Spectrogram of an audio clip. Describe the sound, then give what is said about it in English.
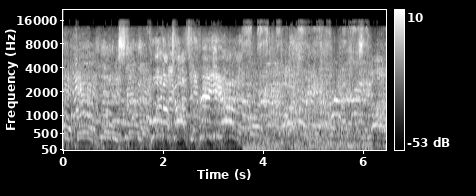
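Protesters in the street during President Trump's inauguration in January shout and yell continuously as police push them back so firefighters can reach flames. Many voices overlap in a loud, chaotic roar of raised cries, with a dense wash of noise thickening partway through. “Police had to push back the protesters so firefighters could get to the flames.”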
